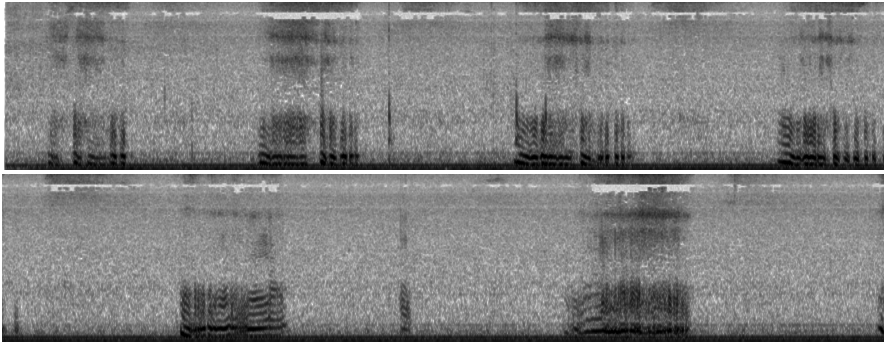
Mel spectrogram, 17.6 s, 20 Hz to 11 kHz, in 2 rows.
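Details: Soft, fluttering little snores about every 2.5 seconds, roughly 24 a minute, over a steady low hum, from a sleeping British Shorthair cat; owner hopes it is not sleep apnea; light snoring.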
